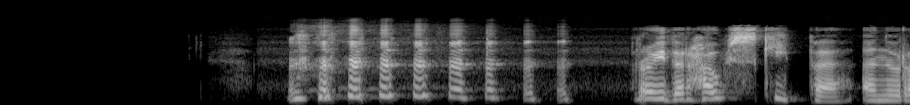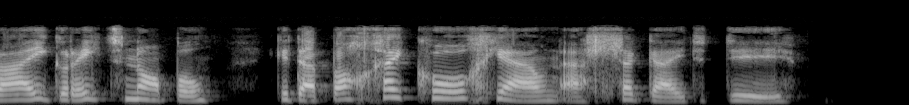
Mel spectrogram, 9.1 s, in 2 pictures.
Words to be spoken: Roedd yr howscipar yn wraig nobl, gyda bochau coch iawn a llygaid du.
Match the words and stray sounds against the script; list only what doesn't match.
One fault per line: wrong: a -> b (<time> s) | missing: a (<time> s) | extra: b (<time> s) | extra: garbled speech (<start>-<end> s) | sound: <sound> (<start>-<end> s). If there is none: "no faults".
sound: laugh (1.4-2.9 s)
extra: reit (5.0 s)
